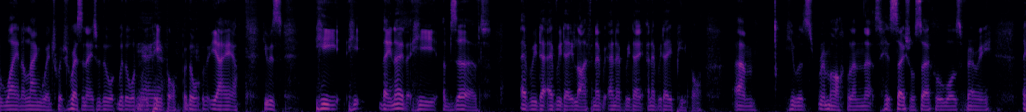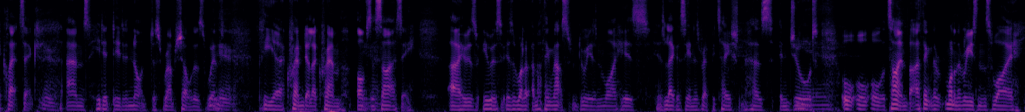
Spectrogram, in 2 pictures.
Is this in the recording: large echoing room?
no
